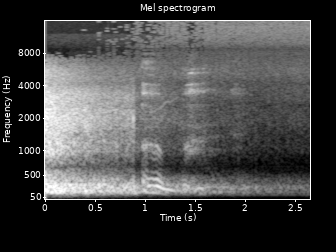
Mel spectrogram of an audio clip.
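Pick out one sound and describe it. A man gasps in a strained voice.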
